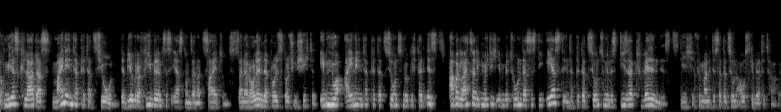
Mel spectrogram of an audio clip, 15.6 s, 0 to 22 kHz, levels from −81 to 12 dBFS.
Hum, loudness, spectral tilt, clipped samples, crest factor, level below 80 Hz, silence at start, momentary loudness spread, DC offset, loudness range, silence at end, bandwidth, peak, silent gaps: none; -23 LUFS; -5 dB/octave; under 0.1%; 18 dB; -72 dBFS; 0 s; 12 LU; under 0.1%; 4 LU; 0.05 s; 8.4 kHz; -6 dBFS; none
